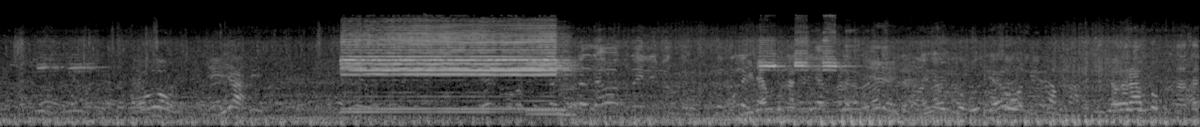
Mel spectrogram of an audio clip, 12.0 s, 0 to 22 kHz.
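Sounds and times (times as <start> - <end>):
crowd of voices: 0.0 - 12.0
vehicle horn: 3.4 - 5.8.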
